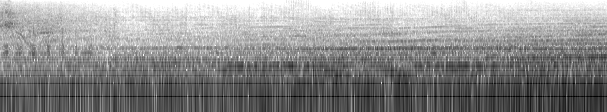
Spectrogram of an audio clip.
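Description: Dark, tense soundtrack music with steady low held tones, building and growing louder toward the end.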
